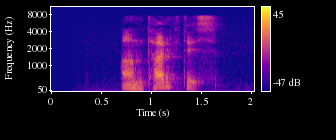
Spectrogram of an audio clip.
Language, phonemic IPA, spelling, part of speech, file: Swedish, /anˈtarktɪs/, Antarktis, proper noun, Sv-Antarktis.ogg
- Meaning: Antarctica (the southernmost continent, south of the Southern Ocean, containing the South Pole)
